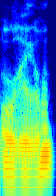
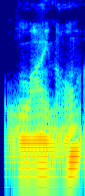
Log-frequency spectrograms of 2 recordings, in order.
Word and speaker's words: Lionel: Not Lyall, Lionel.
